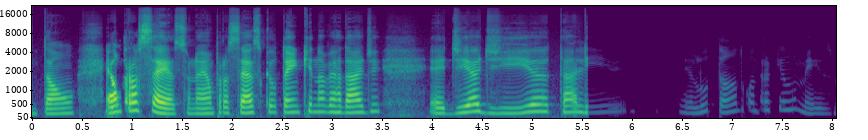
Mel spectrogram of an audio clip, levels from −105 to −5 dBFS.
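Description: The signal path likely lost its source at 5.56 s, an audio dropout to a faint residue: the speech cuts abruptly to a faint leak, roughly 35 dB down, through to the end.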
